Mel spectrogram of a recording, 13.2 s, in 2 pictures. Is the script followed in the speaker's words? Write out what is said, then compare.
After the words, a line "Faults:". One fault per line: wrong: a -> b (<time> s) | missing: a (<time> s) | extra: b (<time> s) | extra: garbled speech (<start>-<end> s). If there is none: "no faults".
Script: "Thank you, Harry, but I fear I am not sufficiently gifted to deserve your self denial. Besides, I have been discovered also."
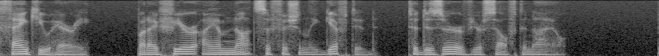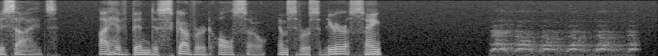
"Thank you, Harry, but I fear I am not sufficiently gifted to deserve your self denial. Besides, I have been discovered also." [garbled]
Faults:
extra: garbled speech (9.4-10.4 s)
